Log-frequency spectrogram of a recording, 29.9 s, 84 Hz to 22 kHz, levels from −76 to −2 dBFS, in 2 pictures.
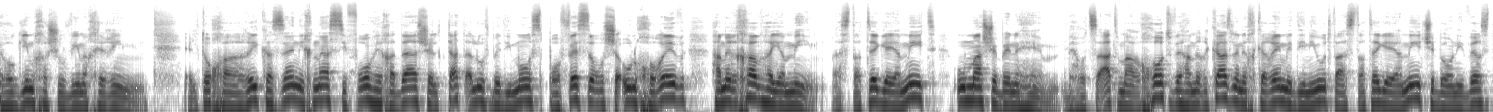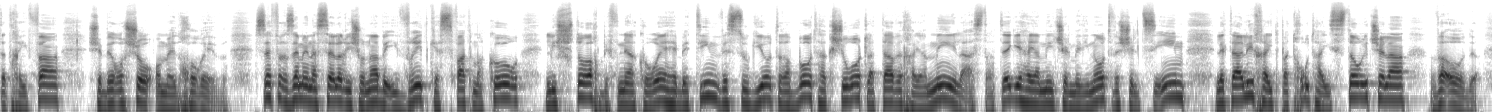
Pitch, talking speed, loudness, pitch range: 125 Hz, 125 wpm, -23 LUFS, 110-150 Hz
